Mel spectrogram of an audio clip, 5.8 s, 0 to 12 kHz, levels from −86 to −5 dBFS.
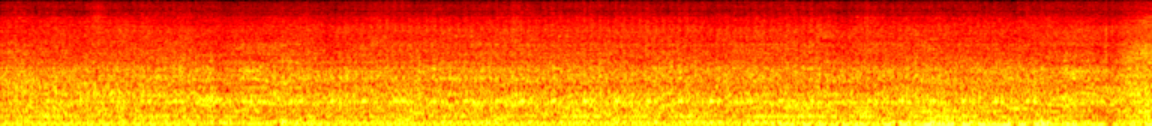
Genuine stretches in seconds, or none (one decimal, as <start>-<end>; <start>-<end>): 0.0-1.0; 1.5-5.2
